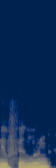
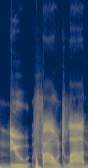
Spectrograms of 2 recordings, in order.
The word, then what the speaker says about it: Newfoundland: is not only does this like sound like you're just saying new finland it sounds like like if you look at the way it's spelled and then how it's pronounced it sounds like a finnish word as well it's literally it's not even finished it it just says new found land because it was the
